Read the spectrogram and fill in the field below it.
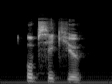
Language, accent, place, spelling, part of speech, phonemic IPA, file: French, France, Lyon, obséquieux, adjective, /ɔp.se.kjø/, LL-Q150 (fra)-obséquieux.wav
- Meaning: obsequious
